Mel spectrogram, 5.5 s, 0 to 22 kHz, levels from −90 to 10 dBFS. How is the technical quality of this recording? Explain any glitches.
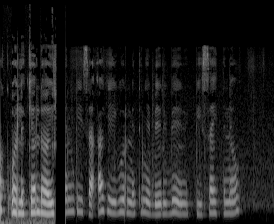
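One glitch affects the recording. Input switched to a poorer device at 1.1 s, likely a change to a narrower-band microphone. After a 200 ms silence, the speech loses everything above 9.1 kHz, drops about 10 dB and gains a background noise roughly 30 dB down.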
